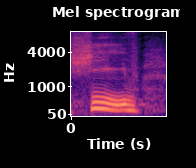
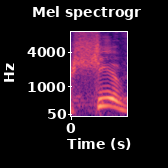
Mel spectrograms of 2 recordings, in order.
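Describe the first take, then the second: First: The word has a long 'ee' vowel. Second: The word has a short 'i' vowel. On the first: "It's a sheave" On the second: "shiv was how they pronounce it"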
